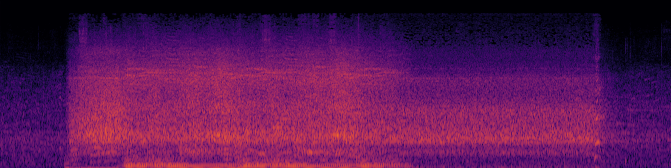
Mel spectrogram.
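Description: A stadium crowd roars and cheers loudly.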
